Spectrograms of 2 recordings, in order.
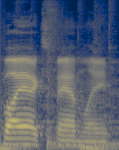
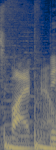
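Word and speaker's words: SPY×FAMILY: But is it pronounced by X family? I think we determined no. No, it's Spy Family.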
